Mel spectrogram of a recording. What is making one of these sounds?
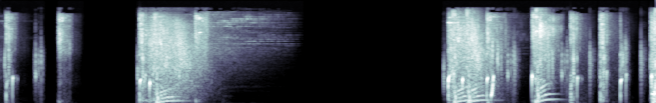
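Bright chimes and pops sound as candies match and burst.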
